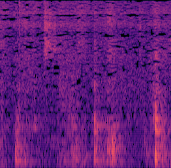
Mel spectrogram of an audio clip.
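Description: Grated coconut and spices are roasted over a medium flame in a kadai for Chettinad brinjal kulambu, with soft dry scraping stirs repeating about every half second and a faint sizzle underneath.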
